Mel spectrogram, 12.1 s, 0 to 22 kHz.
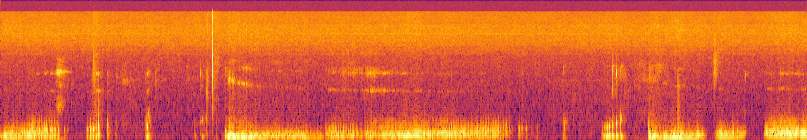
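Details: Long low rumbling growls broken by short gurgles and pops after 23 hours without food: hunger stomach rumbling (borborygmi).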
